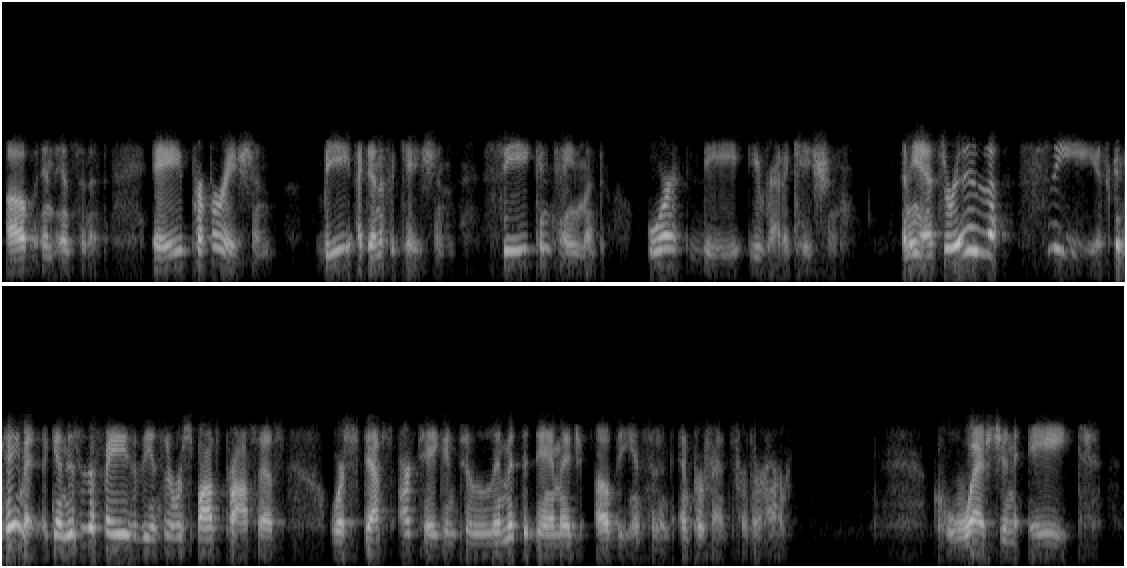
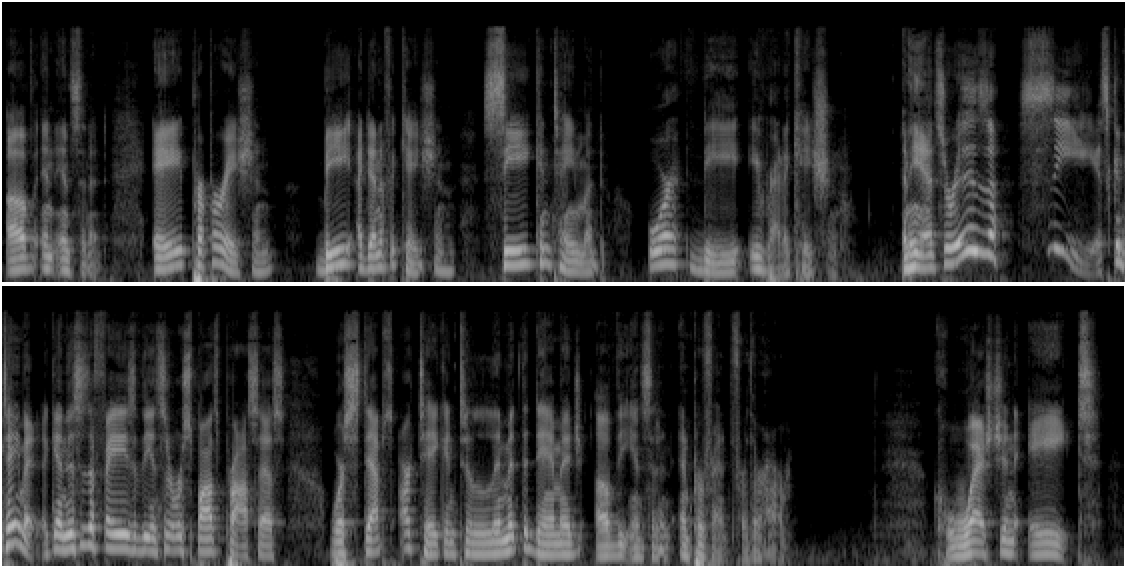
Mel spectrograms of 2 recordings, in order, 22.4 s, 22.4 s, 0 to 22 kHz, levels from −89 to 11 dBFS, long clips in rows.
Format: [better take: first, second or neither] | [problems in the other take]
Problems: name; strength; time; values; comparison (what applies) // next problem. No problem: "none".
second | phone-call audio; poor line; nothing above 3 kHz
